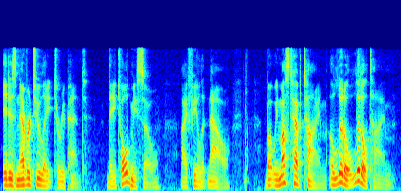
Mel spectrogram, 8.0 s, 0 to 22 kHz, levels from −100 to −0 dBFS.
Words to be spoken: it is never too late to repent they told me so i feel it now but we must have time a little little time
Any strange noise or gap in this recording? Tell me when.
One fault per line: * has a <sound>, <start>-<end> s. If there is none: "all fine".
* has a whoosh, 4.9-5.0 s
